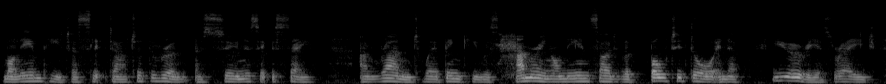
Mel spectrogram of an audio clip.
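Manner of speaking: ordinary delivery, nothing marked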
